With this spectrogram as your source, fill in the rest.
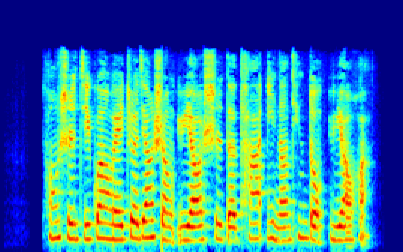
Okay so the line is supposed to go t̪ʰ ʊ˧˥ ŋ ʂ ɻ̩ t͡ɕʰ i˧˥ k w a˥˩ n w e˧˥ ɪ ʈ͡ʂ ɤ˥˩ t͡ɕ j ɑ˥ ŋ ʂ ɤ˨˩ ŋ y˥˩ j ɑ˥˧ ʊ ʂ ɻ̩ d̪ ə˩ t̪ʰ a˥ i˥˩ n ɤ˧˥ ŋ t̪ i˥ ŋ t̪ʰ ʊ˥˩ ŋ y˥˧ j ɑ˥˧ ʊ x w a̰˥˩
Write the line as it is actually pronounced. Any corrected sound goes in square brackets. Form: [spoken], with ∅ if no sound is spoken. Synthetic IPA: t̪ʰ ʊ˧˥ ŋ ʂ ɻ̩ [t͡ɕ] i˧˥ k w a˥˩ n w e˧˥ ɪ ʈ͡ʂ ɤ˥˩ t͡ɕ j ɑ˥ ŋ ʂ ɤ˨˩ ŋ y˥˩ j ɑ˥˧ ʊ ʂ ɻ̩ d̪ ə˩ t̪ʰ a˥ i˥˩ n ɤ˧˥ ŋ [t̪ʰ] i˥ ŋ [t̪] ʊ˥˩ ŋ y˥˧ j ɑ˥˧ ʊ x w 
